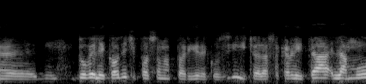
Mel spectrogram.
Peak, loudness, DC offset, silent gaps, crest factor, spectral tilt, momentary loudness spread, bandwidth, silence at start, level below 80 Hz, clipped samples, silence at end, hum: -8 dBFS; -25 LUFS; under 0.1%; none; 16 dB; -2.5 dB/octave; 10 LU; 7 kHz; 0 s; -68 dBFS; under 0.1%; 0 s; none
